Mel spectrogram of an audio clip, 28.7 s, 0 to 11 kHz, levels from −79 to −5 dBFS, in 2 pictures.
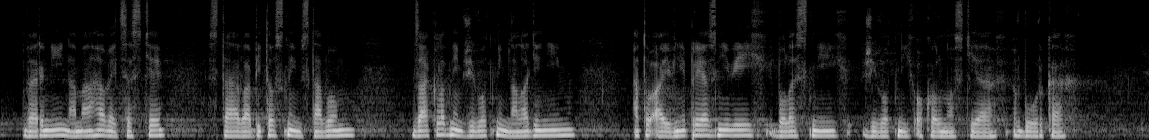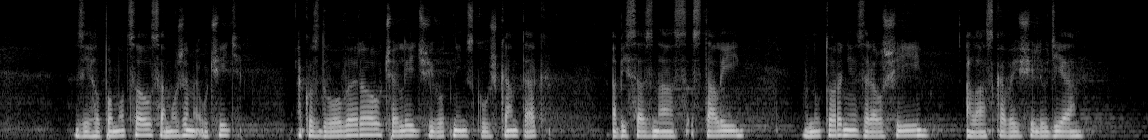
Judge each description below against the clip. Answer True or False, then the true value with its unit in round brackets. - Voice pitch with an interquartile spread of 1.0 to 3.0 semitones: True (2.5 semitones)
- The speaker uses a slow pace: True (90 wpm)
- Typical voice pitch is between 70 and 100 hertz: False (110 Hz)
